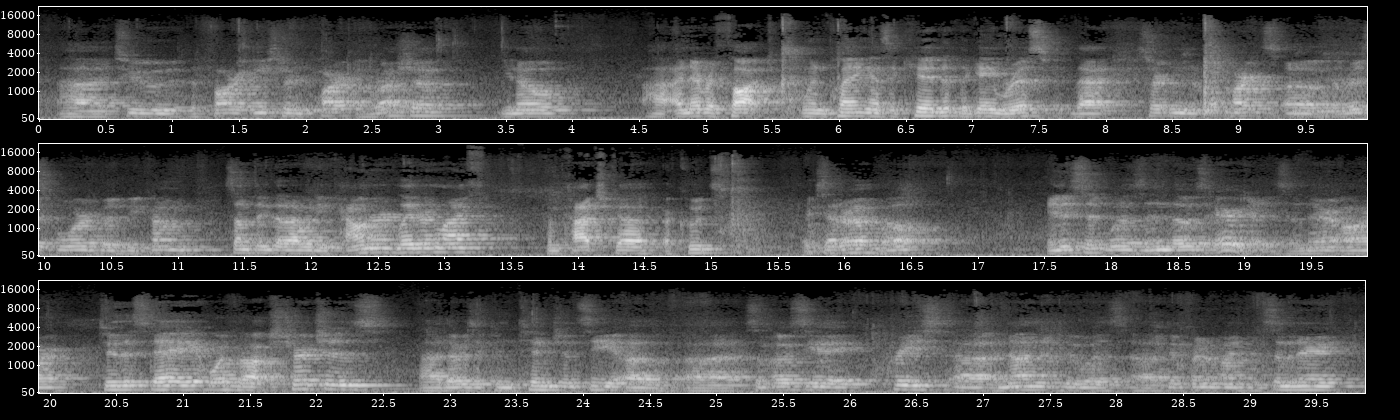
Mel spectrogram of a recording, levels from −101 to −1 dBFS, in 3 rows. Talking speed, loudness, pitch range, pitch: 160 wpm, -25 LUFS, 110-125 Hz, 115 Hz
